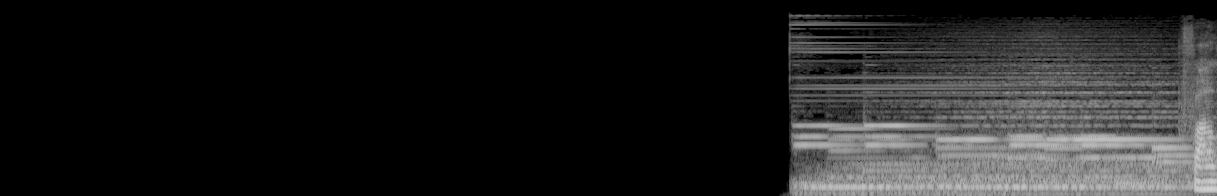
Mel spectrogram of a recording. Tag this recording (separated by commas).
Speech, Music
